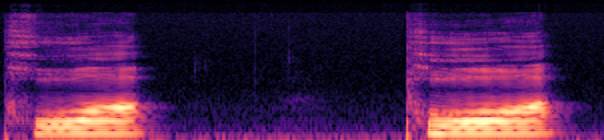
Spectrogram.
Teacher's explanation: first tone, high, flat, and unchanging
